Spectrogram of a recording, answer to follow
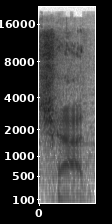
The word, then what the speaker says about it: dahc: And dahc is pronounced Chad, by the way, so we're going to start saying that.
